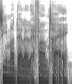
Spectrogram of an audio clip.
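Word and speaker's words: Sima del Elefante: In 2022, at a site in northern Spain called Cima del Elefante, pronounced Cima del Elefante, in the Atapuerca Hills, a crew dug fragments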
